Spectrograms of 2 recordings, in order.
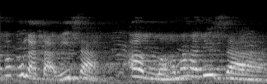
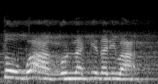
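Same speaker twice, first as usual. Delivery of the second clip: ordinary delivery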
